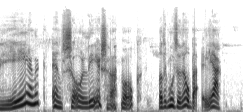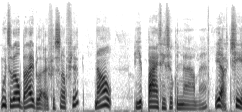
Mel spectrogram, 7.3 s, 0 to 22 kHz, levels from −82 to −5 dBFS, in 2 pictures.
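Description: No technical faults can be heard anywhere in this speech recording. At no point does anything in the audio path draw attention to itself.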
